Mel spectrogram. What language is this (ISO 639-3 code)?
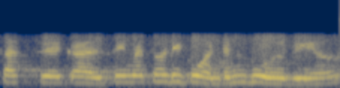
pan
